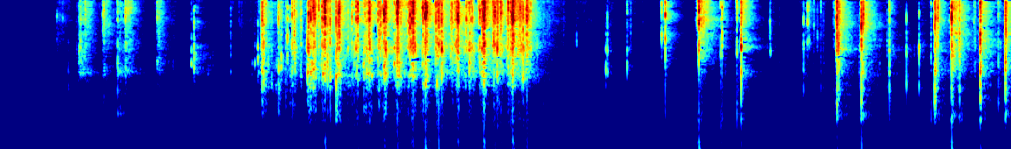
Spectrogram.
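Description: Plastic felt-tip pens clattering and clacking together in a hand: a dense rattle about two seconds in, then scattered sharp clicks.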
